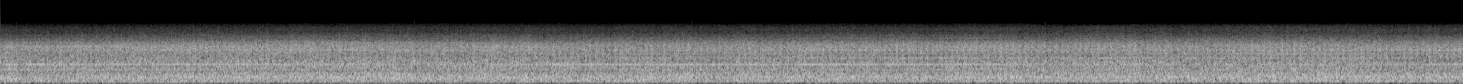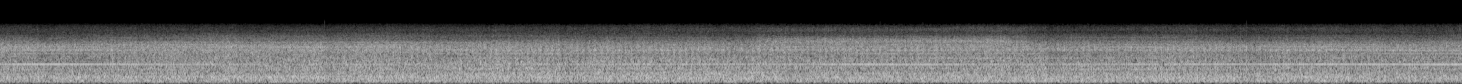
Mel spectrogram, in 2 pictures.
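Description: Helicopter in flight heard from inside the cabin: steady, loud engine and rotor noise with a thin high whine running through it.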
